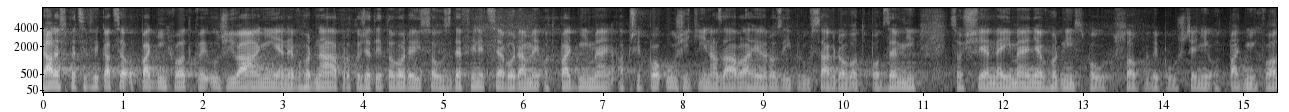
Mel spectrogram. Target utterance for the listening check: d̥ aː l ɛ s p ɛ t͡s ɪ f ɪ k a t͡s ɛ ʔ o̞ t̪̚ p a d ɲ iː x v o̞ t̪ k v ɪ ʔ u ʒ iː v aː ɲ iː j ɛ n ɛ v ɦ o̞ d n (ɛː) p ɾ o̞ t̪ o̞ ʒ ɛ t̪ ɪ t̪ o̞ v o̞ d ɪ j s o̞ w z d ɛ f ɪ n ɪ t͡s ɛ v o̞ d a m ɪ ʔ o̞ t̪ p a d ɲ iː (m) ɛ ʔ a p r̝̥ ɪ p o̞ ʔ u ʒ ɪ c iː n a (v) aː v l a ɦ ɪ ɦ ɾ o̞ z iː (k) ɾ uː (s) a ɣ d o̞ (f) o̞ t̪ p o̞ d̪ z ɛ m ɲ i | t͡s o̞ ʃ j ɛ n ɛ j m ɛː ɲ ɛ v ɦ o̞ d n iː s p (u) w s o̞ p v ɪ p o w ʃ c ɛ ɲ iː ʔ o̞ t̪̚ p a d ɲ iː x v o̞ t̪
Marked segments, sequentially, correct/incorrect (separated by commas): incorrect, correct, incorrect, incorrect, correct, incorrect, correct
